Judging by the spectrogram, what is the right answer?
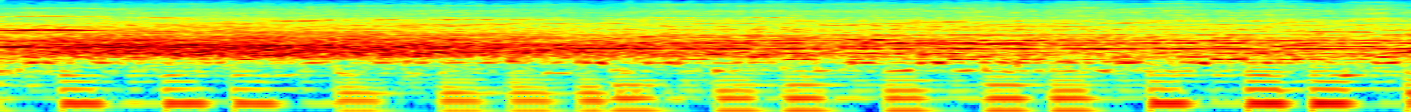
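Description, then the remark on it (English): A huge festival crowd roars and screams continuously, a dense wall of cheering over a pounding low rhythmic thump like live music, loud and sustained throughout. “So fucking scream!”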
